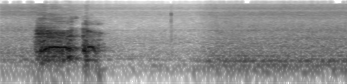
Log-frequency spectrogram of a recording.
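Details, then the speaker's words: Two harsh, quick cough bursts from an adult who quit smoking just over a month ago, still coughing up black tar, with reduced wheezing; productive cough. "I'm still coughing up black crap and that's why I wanted to make this nasty video"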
